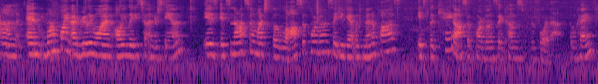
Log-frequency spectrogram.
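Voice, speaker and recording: A woman with a fairly high voice speaks at a moderate pace with ordinary pitch variation. Audible room echo and noticeable background noise are present. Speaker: endocrinologist. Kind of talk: lecture.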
